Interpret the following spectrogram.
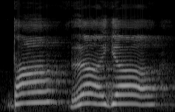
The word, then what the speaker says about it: धारय: त्युप, त्यू प में अ मिक्स किया, त्युप धारय, र और य दोनों अक्षर पूरे पूरे दोनों में अ का उच्चारण मिक्स होगा, धारय।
